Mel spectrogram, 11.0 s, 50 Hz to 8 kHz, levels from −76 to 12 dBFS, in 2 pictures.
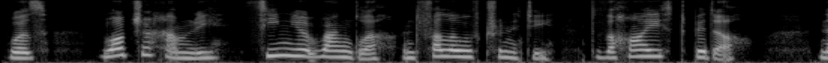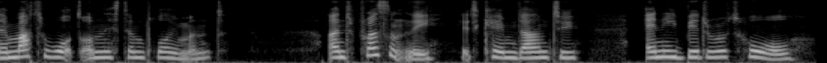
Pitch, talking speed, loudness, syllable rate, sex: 240 Hz, 160 wpm, -21 LUFS, 5.3 syllables/s, female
